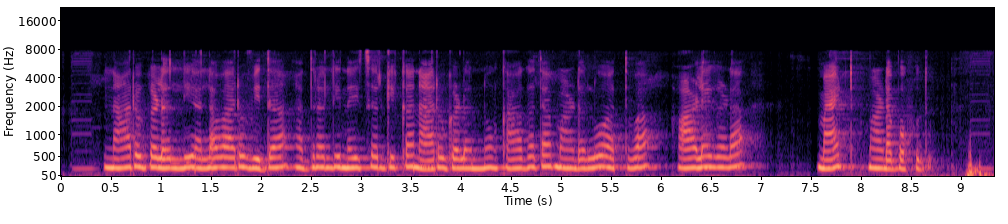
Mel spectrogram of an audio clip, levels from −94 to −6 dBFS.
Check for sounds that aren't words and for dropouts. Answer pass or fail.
pass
